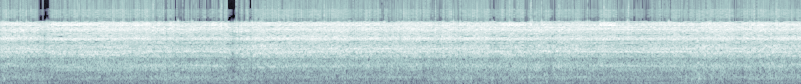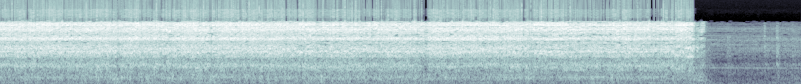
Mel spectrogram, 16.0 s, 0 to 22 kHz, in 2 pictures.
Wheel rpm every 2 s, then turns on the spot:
220, 220, 230, 230, 230, 230, 220, 110.
none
